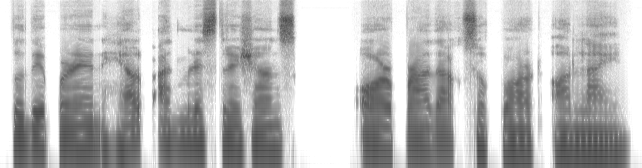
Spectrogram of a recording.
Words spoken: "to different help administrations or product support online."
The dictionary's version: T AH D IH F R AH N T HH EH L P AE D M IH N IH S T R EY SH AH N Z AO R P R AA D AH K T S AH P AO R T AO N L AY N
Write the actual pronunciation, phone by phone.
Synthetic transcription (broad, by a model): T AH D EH P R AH N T HH EH L P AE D M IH N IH S T R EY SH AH N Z AO R P R AA D AH K T S AH P AO R T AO N L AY N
